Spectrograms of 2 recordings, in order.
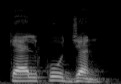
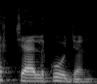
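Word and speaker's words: chalcogen: तो इसको बोलते हैं कैल्कोजन या चैल्कोजन, ठीक है ना। स्पेलिंग CH से होता है, तो कैल्कोजन याद रखिएगा आप।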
